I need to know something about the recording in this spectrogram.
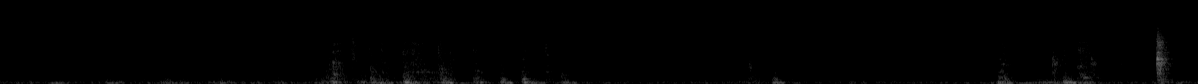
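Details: No animal sound is heard, only quiet indoor room tone with scattered soft clicks, rustles and knocks.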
